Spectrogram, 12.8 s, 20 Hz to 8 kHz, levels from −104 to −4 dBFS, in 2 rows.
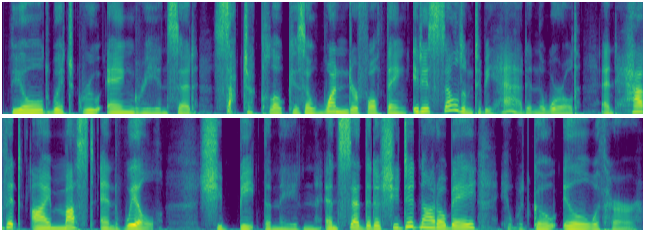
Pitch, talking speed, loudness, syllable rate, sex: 180 Hz, 225 wpm, -22 LUFS, 4.9 syllables/s, female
